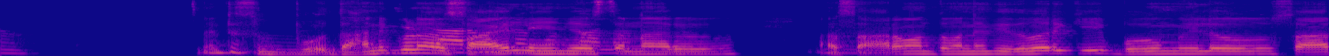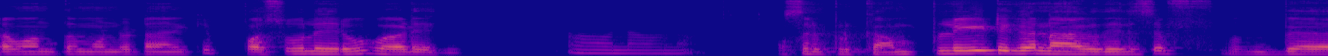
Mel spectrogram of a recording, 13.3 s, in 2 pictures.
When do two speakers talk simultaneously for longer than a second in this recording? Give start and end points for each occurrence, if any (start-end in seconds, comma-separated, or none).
1.4-3.5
